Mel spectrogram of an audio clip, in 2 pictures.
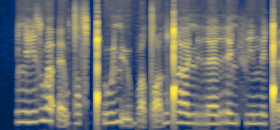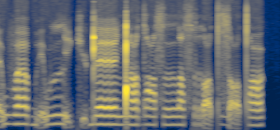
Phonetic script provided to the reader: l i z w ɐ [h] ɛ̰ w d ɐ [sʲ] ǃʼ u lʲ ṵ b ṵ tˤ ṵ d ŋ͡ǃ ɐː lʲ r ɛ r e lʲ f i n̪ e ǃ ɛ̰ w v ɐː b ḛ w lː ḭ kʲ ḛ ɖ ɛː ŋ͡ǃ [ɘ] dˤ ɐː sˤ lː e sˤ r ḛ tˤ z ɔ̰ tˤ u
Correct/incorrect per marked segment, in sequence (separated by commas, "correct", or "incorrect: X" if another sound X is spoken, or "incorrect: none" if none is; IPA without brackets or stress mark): incorrect: ʔ, incorrect: sˤ, incorrect: ɛ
